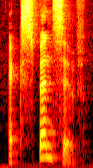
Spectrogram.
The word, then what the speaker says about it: expensive: syllables expensive okay expensive expensive notice that we stress this one expensive expensive now it changes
